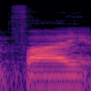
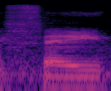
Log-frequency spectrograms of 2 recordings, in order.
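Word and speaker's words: Fai: lot of people say fae but phi i think is the technical pronunciation because phi is how it's pronounced the way it's spelled i think personally and also phi like fire i don't know i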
